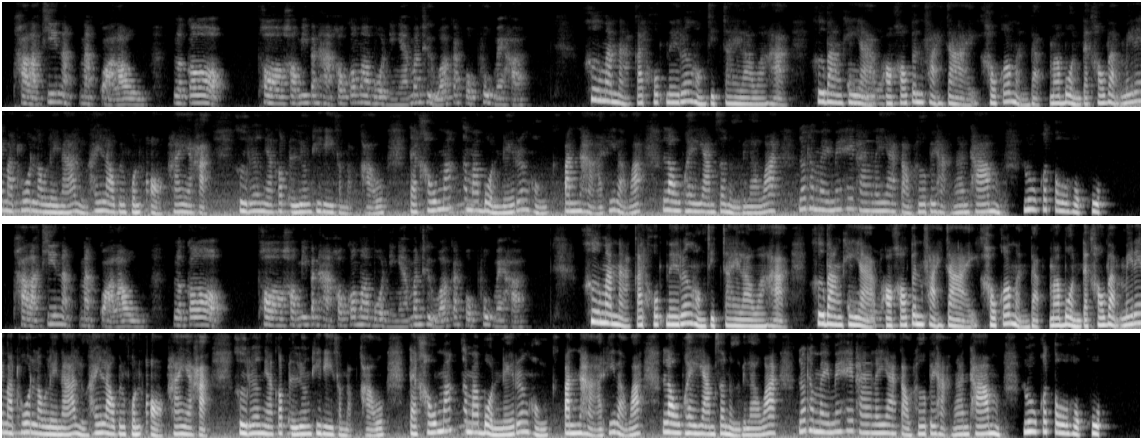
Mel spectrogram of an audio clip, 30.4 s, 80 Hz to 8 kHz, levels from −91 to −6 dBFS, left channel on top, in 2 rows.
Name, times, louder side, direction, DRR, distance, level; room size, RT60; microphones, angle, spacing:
voice 1, 0.1-1.9 2.3-2.9 3.4-6.9 11.3-11.8 15.3-15.7 18.8-19.2 21.1-21.5, right 1 dB, 25° right, 4.7 m, -37 dB
voice 2, 7.8-29.8, right 5 dB, 70° right, 0.4 m, -26 dB
sound 1, 14.8-28.6, left 1 dB, 70° left, 1.3 m, -40 dB
8.5 x 5.9 x 3.4 m
head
